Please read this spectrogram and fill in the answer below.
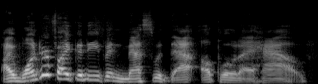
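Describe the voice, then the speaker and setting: A man's voice: medium pitch, huge pitch swings, moderate pace, darkish tone. A middle-aged man with a lisp, rambling through a livestream reaction with laughing asides. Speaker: livestream host.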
